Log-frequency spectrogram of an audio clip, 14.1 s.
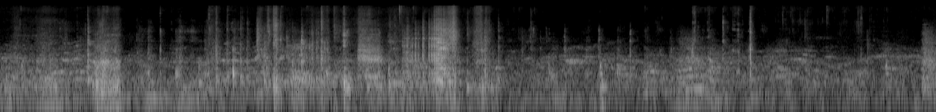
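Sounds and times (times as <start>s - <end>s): person chewing and lip smacking: 2.0s - 3.8s, 7.8s - 13.3s.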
